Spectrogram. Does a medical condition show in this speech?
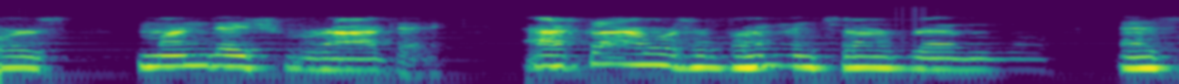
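Yes: multiple sclerosis.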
